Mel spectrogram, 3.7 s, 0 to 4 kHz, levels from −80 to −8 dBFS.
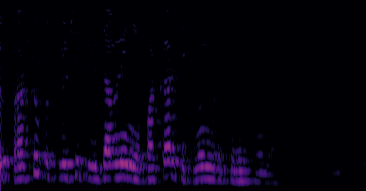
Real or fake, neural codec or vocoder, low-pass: real; none; 3.6 kHz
